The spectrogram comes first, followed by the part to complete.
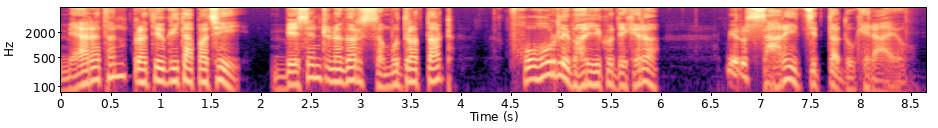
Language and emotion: Nepali, sad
